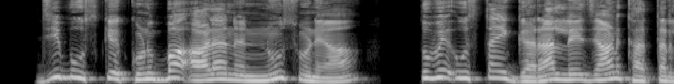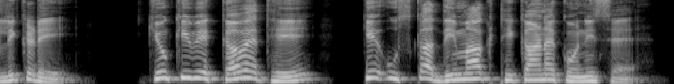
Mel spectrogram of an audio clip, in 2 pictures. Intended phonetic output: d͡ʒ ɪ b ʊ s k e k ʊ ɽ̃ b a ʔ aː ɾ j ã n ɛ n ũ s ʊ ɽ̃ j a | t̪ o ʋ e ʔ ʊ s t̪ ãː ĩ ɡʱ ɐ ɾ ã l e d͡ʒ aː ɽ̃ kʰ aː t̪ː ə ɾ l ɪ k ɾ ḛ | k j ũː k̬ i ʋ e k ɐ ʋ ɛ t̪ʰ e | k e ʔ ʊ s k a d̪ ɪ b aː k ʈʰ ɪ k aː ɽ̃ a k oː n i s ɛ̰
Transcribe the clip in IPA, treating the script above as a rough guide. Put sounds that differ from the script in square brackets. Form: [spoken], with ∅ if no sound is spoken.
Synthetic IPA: d͡ʒ ɪ b ʊ s k e k ʊ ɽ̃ b a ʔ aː [ɭ] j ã n ɛ n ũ s ʊ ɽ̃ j a | t̪ o ʋ e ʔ ʊ s t̪ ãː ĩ ɡʱ ɐ ɾ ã l e d͡ʒ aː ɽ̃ kʰ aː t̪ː ə ɾ l ɪ k [ɽ] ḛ | k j ũː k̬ i ʋ e k ɐ ʋ ɛ t̪ʰ e | k e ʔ ʊ s k a d̪ ɪ [m] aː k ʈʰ ɪ k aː ɽ̃ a k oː n i s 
